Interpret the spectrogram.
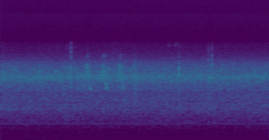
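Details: Steady hiss like rain falling on a surface, with a few faint ticks and a thin constant tone, and no animal voice.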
